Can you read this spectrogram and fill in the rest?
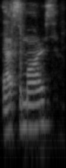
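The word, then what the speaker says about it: Aasimar: So if that is the case, then I would say I've been reading that book that I got about Asimars and stuff that you... – I believe it's pronounced Asimar.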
